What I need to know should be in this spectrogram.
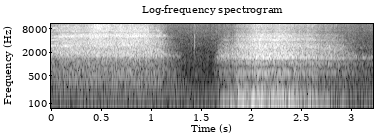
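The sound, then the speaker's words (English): A slow, deep human breath: a soft drawn-in hiss, a brief pause, then a longer, fuller and breathier exhale. The sound is faint and stands alone, with no talk. “Let's take a deep breath now together.”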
